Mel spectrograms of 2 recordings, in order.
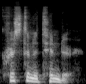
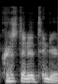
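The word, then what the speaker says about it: Kristínartindar: mountain climb was on Cristina tinder yeah that is pretty much how you say it Cristina tinder it's very phonetic unlike some other Icelandic language words and it's at about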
